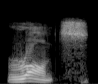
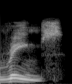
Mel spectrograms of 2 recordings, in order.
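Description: First: The name is said with a French-style pronunciation. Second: The name is said with an English-style pronunciation. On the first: The speaker calls it right. "It's actually pronounced Rance" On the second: The speaker calls it wrong. "Many British people would call this team Reims or Reims"

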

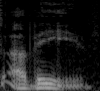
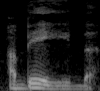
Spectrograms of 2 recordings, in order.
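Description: First: The middle consonant sounds like a V. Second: The middle consonant sounds like a B. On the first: The speaker calls it right. "it almost sounds like a V, so it's Aviv" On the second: The speaker calls it wrong. "this is not really the accurate translation"

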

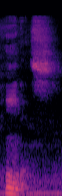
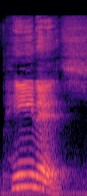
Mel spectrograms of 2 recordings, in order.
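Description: First: It is said quietly. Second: It is said very loudly.

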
